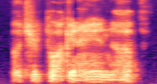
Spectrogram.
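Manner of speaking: put-on low, soft, stern, serious old sensei voice. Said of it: "like an old sensei and he gets real serious".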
